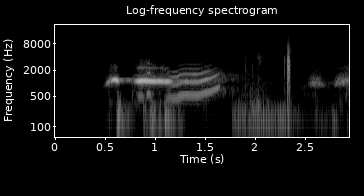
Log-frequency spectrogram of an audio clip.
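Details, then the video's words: Pet parrot producing a clear whistled note that slides slightly upward, followed by soft low murmurs, a sharp click and short faint whistles indoors. "My Parrot is making some amazing sounds"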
